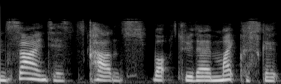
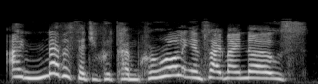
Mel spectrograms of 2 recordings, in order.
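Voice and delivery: indignant; 6 semitones higher, 4 dB louder than usual. Acted. Katy scolds the bug.

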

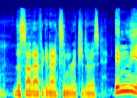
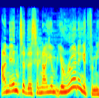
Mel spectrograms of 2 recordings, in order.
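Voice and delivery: Larry complaining; 10 semitones higher than usual. Retold or imitated. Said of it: "he's like".

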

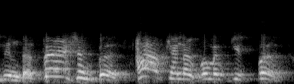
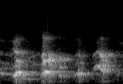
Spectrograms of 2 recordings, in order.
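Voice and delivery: laugh; 4 dB quieter than usual. Real, not acted. Laughs at own joke.

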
